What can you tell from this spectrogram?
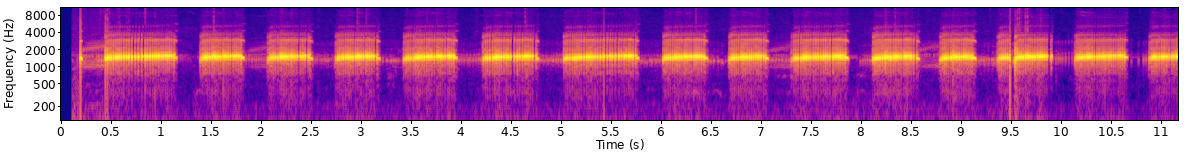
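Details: Natterjack toad mating call: a loud, rolling trill pulsed in bursts about half a second to a second long, repeated steadily with short gaps, around thirteen bursts, no other sounds.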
